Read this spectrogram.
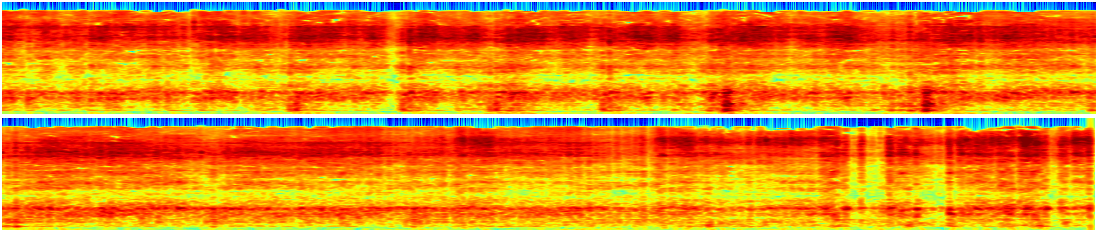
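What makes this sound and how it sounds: Thin nylon bristle brushes on long sticks scrape the surfaces of two identical empty printed paper cups set over microphone ears. The result is a steady, bright, hissy scratching texture with a papery midrange rustle and occasional sharper, louder strokes standing out from the continuous brushing.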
